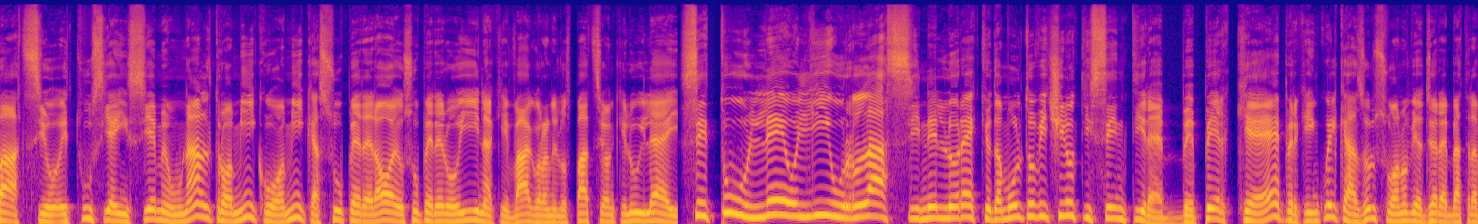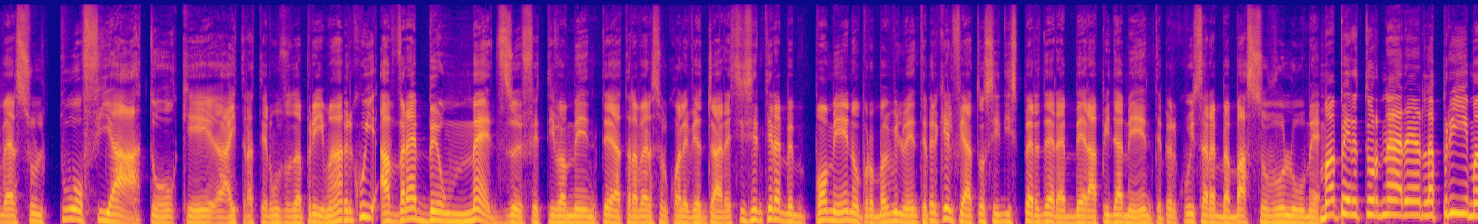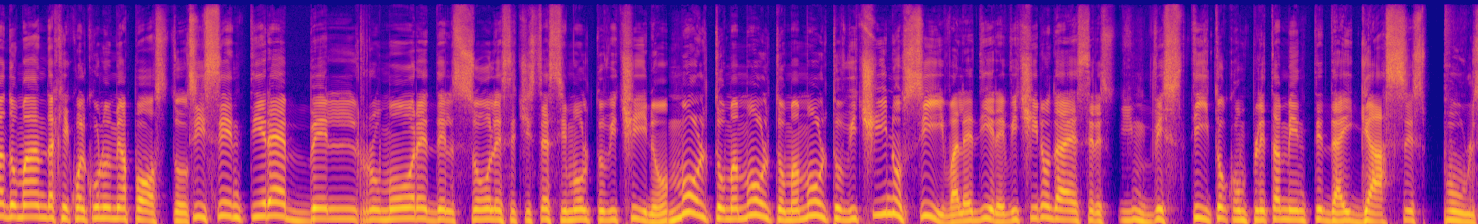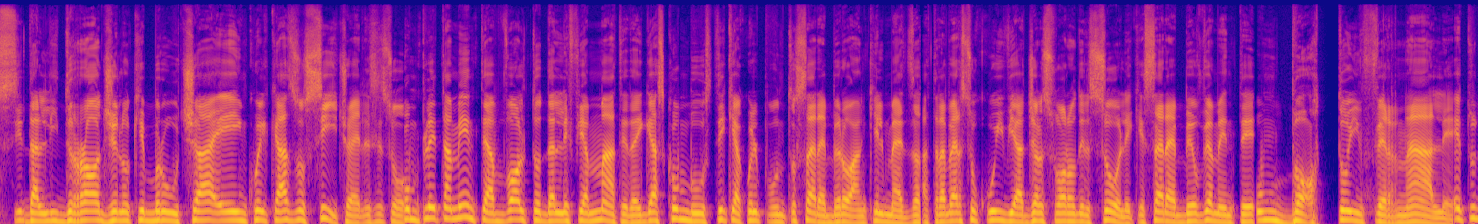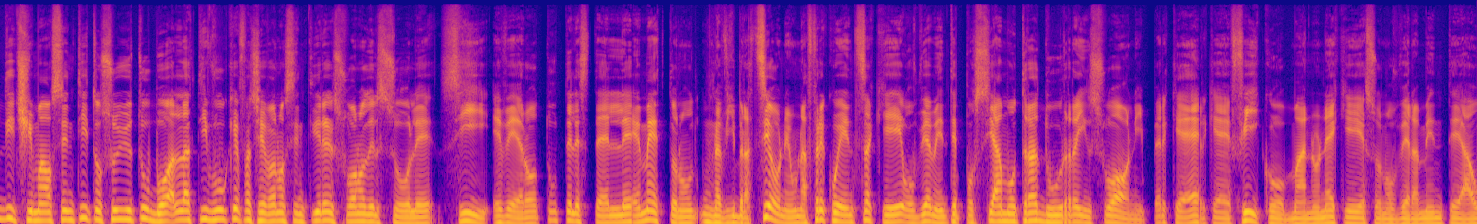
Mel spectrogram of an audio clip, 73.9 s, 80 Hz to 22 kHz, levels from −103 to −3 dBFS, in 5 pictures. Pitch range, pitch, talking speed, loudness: 120-170 Hz, 145 Hz, 165 wpm, -19 LUFS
